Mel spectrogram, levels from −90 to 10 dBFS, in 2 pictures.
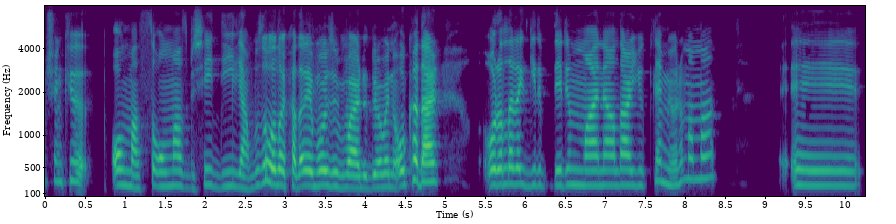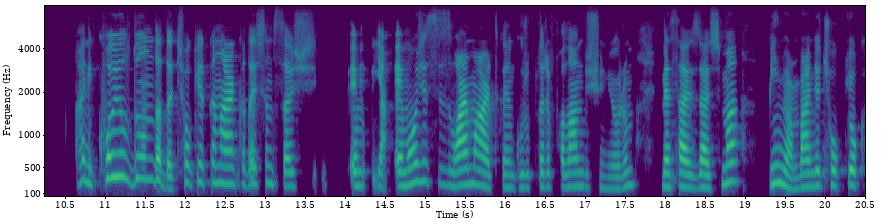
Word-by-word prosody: çünkü 290 - -4 0.3
olmazsa 210 -3 +1
olmaz 215 -2 -1
bir 185 - -13
şey 215 +1 -6
değil. 215 0 -8
Yani, 185 -1 -1
"Bu 230 - -7
zamana 245 -4 +6
kadar 215 0 +3
emoji 220 -1 +4
mi 195 - -8
vardı?" 185 -2 +5
diyorum. 195 +1 +1
Hani, 205 -2 0
o 225 +2 +3
kadar 295 -2 +8 0.5
oralara 240 +1 +4
girip 235 -2 -7
derin 230 +1 -1
manalar 230 0 +3
yüklemiyorum. 250 +6 -5
Ama, 330 +2 -3 1.0
eee, 225 -1 -3 0.4
hani, 275 -6 -6
koyulduğunda 330 - 0
da 180 -1 -1
çok 275 +7 -7
yakın 270 0 -5
arkadaşımsa 250 -2 -2
ş 210 - -14 0.4
emm 220 -1 -1
Ya, 210 - -3
emojisiz 250 +1 -2
var 230 +3 +6
mı 245 -1 -3
artık? 205 -3 0
Hani, 195 -1 -8
grupları 195 +3 -8
falan 205 +1 -3
düşünüyorum. 190 +4 -11 0.3
Mesajlaşma 205 +6 +1 0.4
Bilmiyorum, 230 -10 -2
bence 205 +3 +1
çok 225 +1 -7
yok. 225 -1 -2
225 Hz, 135 wpm, -25 LUFS, 205-250 Hz, 1.0 s, kadar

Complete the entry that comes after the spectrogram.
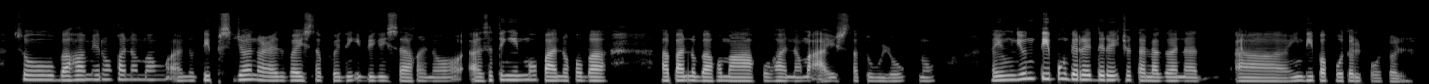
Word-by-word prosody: So 215 -2 0
baka 205 +1 +3
meron 225 0 -4
ka 225 -1 -1
namang 215 -1 -7
ano 180 +1 -4
tips 200 0 -2
diyan 220 0 +3
or 195 - +2
advice 180 0 +1
na 185 - -2
puwedeng 175 +2 -4
ibigay 175 0 -2
sa 165 -1 0
akin 165 -1 -6
'no, 160 0 -5
ah, - - +1
sa 200 - -2
tingin 210 -1 +1
mo, 210 0 -2
paano 180 -1 +4
ko 185 -1 -2
ba, 175 -1 +4 0.7
paano 185 0 +4
ba 175 -1 +5
ako 180 - -2
makakuha 170 0 +1
ng 165 -1 -4
maayos 165 -2 -1
na - - -4
tulog 160 0 -6 0.2
'no, 160 0 -8 0.6
na - - 0
iyong 210 +2 +2
iyong 265 +2 +3
tipong 260 -1 +7
dire-diretso 210 -2 +4
talaga 170 -1 +1
na 165 -1 -1 0.4
ah, 155 -2 0
hindi 180 +2 0
pa 175 - +3
putol-putol? 150 -3 -5
180 Hz, 180 wpm, -25 LUFS, 165-210 Hz, 0.7 s, tipong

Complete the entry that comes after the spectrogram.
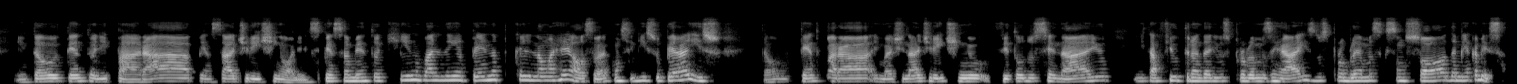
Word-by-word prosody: Então, 135 +5 0
eu 145 - +2
tento 150 +1 0
ali 135 0 -1
parar, 145 +4 +1
pensar 130 -1 -2
direitinho: 140 - 0
"Olha, 100 -2 -3
esse 105 +2 -6
pensamento 155 +2 +1
aqui 195 +5 -2
não 205 -1 +3
vale 190 0 +1
nem 195 +1 +2
a 190 - -3
pena, 195 +3 0
porque 205 - -7
ele 200 - +2
não 185 0 -1
é - - +1
real.", 220 -6 +1
você 135 - -4
vai 125 +4 0
conseguir 160 +1 0
superar 180 +6 +2
isso. 165 -7 +2 0.4
Então 125 +3 -10
tento 145 +2 -1
parar, 145 -2 +1
imaginar 130 +1 -1
direitinho, 145 -1 +1
ver 130 - +2
todo 150 +2 0
o - - -2
cenário, 150 +4 +1 0.2
e 150 - -9
estar 150 0 0
filtrando 160 -1 0
ali 155 0 0
os 155 0 -6
problemas 150 -1 0
reais 155 +5 +2
dos 165 +1 -4
problemas 165 0 0
que - - -8
são 170 0 0
só 165 +2 +1
da 180 - -3
minha 180 0 -1
cabeça. 210 +1 0
155 Hz, 200 wpm, -21 LUFS, 140-170 Hz, 0.4 s, não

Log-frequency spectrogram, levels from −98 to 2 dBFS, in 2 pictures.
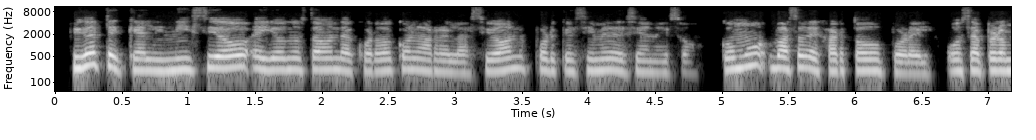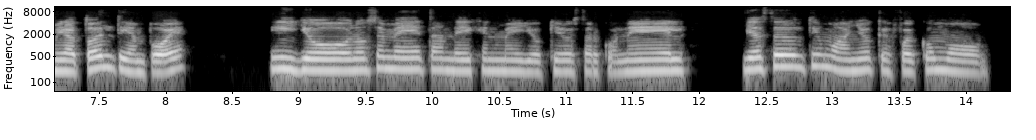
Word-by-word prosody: Fíjate 270 -4 +7
que 215 - -1
al 210 -1 +1
inicio 230 +5 +3
ellos 220 -1 +1
no 225 - -1
estaban 225 +1 -1
de 210 - +1
acuerdo 200 +1 -3
con 230 -1 -3
la 210 -2 -2
relación 200 +5 -2
porque 200 -3 -4
sí 205 +2 -5
me 210 +1 -1
decían 195 -2 -5
eso: 185 -1 -14
"¿Cómo 255 +6 +2
vas 240 -1 +3
a 255 - +5
dejar 200 -3 0
todo 210 0 +1
por 180 -1 -1
él?". 170 -1 -4
O 205 0 -1
sea, 210 +1 +2
pero 205 +1 +3
mira 200 -1 +3
todo 220 +5 +1
el 255 0 0
tiempo, 185 -4 +2
¿eh? 235 +4 -2 0.6
Y 230 -1 +1
yo: 210 -1 +3
"No 215 0 -1
se 240 +3 -4
metan, 225 -1 -2
déjenme, 205 -1 -4
yo 185 -1 -6
quiero 195 -1 -5
estar 190 0 -8
con 185 +1 -6
él". 205 +1 +1 0.4
Ya 225 +1 +1
este 270 +4 +4
último 265 -1 -3
año 210 +1 -3
que 200 - -9
fue 195 +1 -4
como 195 -4 -5
210 Hz, 210 wpm, -19 LUFS, 195-225 Hz, 0.6 s, Fíjate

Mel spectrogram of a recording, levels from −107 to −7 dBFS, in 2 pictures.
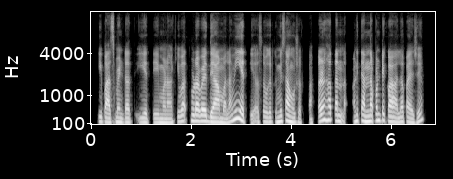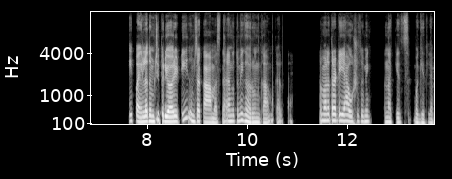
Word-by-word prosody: की 160 - -4
पाच 145 -3 0
मिनिटात 145 -1 -1 0.2
येते 135 -1 -4
म्हणा 130 -1 0
किंवा 175 +3 -1
थोडा 190 -1 +3
वेळ 185 0 +4
द्या 150 -2 +4
मला. 140 +3 -1
मी 250 +6 +3
येते. 195 -8 +1
असं 155 +2 -8
वगैरे 150 -1 -2
तुम्ही 155 +3 +1
सांगू 175 -5 +2
शकता. 135 -4 -10
कारण 195 +5 +4
हां 215 0 +3
त्यांना 190 -2 0 0.2
आणि 180 +3 0
त्यांना 175 -3 +3
पण 205 0 +2
ते 210 - +1
कळालं 155 -2 +1
पाहिजे 145 +3 -2 1.0
की 190 - -3
पहिलं 170 0 +4
तुमची 175 -1 +4
प्रायोरिटी 170 - +4
तुमचं 175 -5 +1
काम 140 -2 +1
असणार 130 0 -7
आणि 180 0 +1
तुम्ही 200 +3 0
घरून 145 -6 +2
काम 135 -1 -5
करताय. - - -15 0.6
तर - - -4
मला 200 0 +3
तर - - +4
वाटतं 200 -1 +2
या 195 -1 +2
गोष्टी 175 +1 -3
तुम्ही 175 0 -2 0.4
नक्कीच 145 -1 -6
बघितल्या 130 -2 -5
165 Hz, 205 wpm, -20 LUFS, 145-185 Hz, 1.0 s, वेळ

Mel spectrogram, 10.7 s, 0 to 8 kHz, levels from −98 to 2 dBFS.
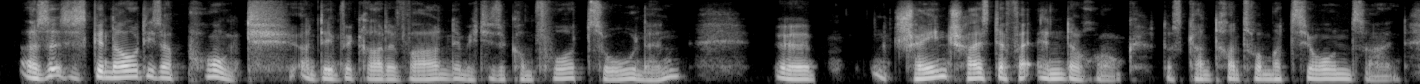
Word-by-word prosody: Also, 165 +5 +4
es 165 -6 -1
ist 140 - -1
genau 170 +1 +7
dieser 160 -6 0
Punkt, 155 - -2
an - - -5
dem 130 -3 0
wir 140 - -2
gerade 120 -4 -2
waren, 120 +2 0
nämlich 120 -5 -6
diese 115 -4 -8
Komfortzone. 130 - -4 0.7
Ähm, 120 -6 +3 0.6
change 155 +9 +4
heißt 145 +2 +3
ja 155 - +4
Veränderung, 130 -7 -2 0.2
das - - -10
kann 115 -2 -4
Transformation 125 +2 -1
sein. 100 -1 -10
130 Hz, 130 wpm, -25 LUFS, 120-150 Hz, 0.7 s, genau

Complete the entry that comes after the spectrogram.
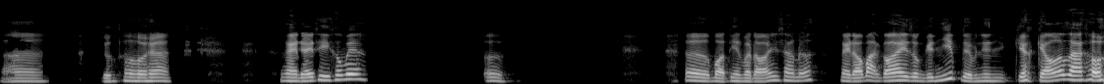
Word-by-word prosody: À. 145 0 -6 0.6
Đúng 140 -1 -5
rồi 160 -2 +1
ha. 160 -1 +1 1.1
Ngày 165 -1 +3
đấy 160 +2 +3
thì 195 -1 +1
không 215 +3 -2
biết 240 0 +5 1.2
Ừ. 165 -4 -6 1.8
Ờ, 170 -4 +1
bỏ 150 -2 +2
tiền 155 +1 -4
vào 150 -1 0
đó 145 0 +1
thì 195 - -2
sao 185 -2 -1
nữa? 175 +4 -3 0.3
Ngày 165 -2 +1
đó 155 +1 +4
bạn 175 -5 +1
có 170 +1 +4
hay 185 0 +5
dùng 170 -3 -2
cái 165 +1 -1
nhíp 235 +9 -1
để 165 -4 0
m 145 - -6
nh 155 0 -6 0.2
kéo 165 -1 +4
nó 210 - +4
ra 205 -2 +7
không? 195 -2 +5
165 Hz, 180 wpm, -22 LUFS, 155-185 Hz, 1.8 s, ra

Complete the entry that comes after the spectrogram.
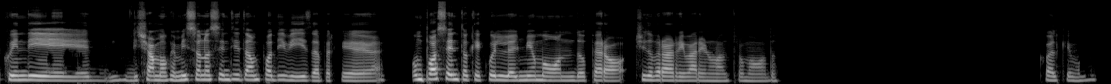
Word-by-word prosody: quindi, 190 -4 +3
mhmm, 180 +2 -11
diciamo 190 +1 +1
che 200 - -2
mi 200 +2 +3
sono 215 0 +2
sentita 225 0 0
un 210 - +2
po' 220 -1 -1
divisa, 185 -4 -2
perché 170 +1 -4 0.2
un 225 +2 +3
po' 240 0 +8
sento 230 -3 +3
che 205 -1 -3
quello 200 -1 +1
è - - +2
il 185 - -1
mio 200 0 0
mondo, 180 -1 -2
però 175 -2 -1
ci - - -9
dovrò 195 -1 +1
arrivare 180 -1 -1
in 170 - -7
un 165 - -6
altro 165 +1 -10
modo. 165 0 -10 2.6
Qualche 190 -1 -7
m 185 +5 -12
190 Hz, 160 wpm, -25 LUFS, 175-205 Hz, 2.6 s, po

